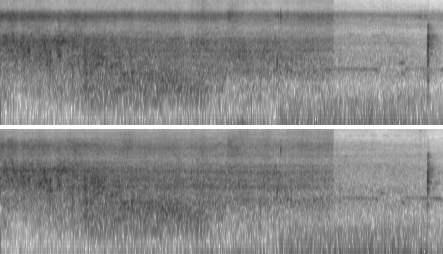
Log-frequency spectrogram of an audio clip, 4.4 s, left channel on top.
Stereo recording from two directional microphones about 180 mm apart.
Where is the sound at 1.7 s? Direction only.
15° right (ahead or behind).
